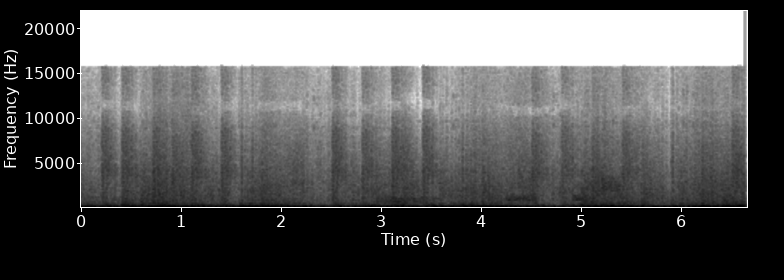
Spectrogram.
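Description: Gunfire rattles rapidly in a game battle.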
